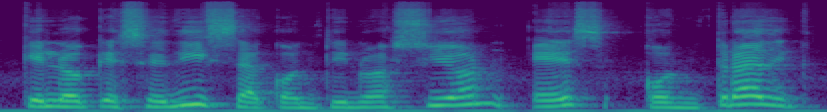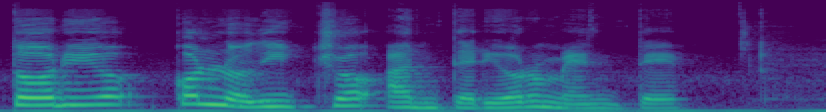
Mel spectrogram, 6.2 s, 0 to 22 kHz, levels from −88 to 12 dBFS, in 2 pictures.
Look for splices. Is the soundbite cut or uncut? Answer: uncut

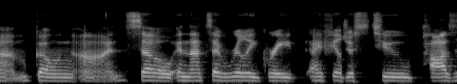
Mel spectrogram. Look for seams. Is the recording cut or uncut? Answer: cut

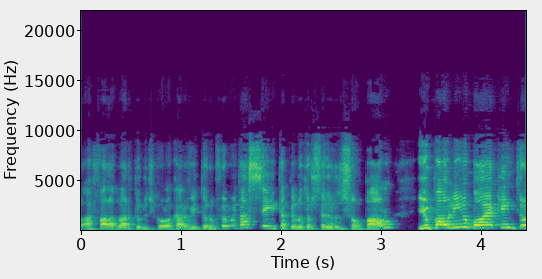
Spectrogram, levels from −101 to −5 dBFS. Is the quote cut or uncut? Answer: cut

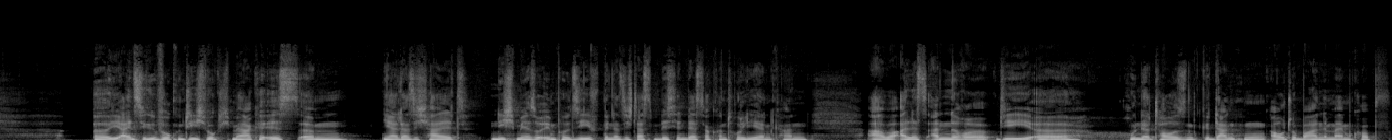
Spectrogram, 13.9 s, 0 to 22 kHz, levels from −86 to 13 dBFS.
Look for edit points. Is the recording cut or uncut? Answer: uncut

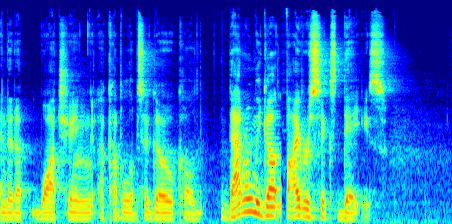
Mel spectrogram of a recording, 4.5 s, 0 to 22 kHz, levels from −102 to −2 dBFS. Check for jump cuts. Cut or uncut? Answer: cut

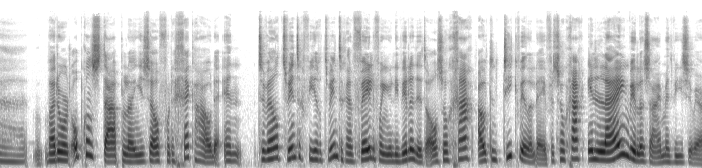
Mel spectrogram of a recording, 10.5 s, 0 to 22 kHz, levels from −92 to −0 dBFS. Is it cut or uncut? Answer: uncut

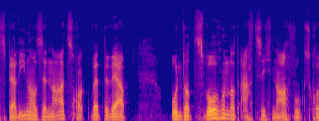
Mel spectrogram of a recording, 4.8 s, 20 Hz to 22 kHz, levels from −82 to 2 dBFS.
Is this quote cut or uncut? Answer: uncut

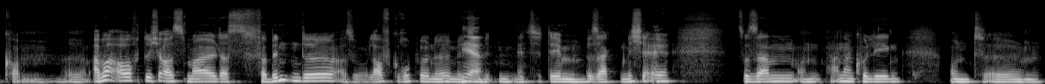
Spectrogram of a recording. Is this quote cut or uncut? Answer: uncut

